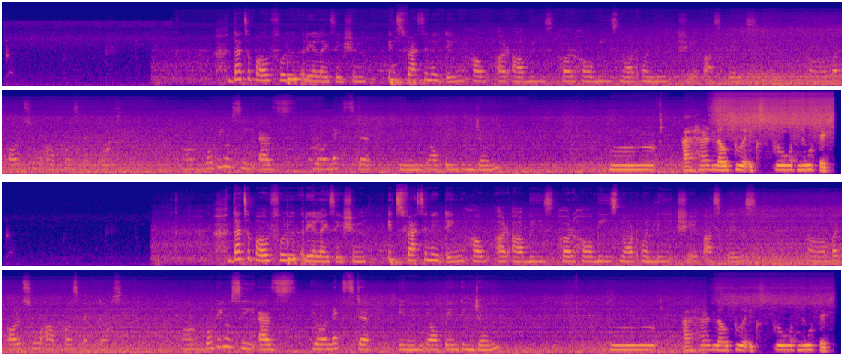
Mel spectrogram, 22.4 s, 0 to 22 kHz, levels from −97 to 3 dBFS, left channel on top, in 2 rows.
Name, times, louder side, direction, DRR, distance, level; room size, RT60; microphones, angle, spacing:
voice 1, 2.0-13.1 13.6-15.0 15.3-16.2 16.5-17.9, right 4 dB, 55° right, 0.5 m, -31 dB
sound 1, 5.6-20.6, equal, 5° right, 0.9 m, -39 dB
voice 2, 19.3-19.9 20.3-22.3, left 3 dB, 50° left, 0.4 m, -24 dB
2.7 x 2.6 x 4.0 m
head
